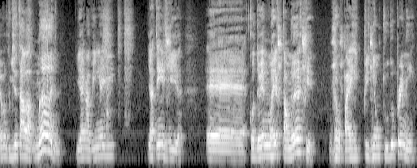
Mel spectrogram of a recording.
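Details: Articulation disorder: a lifelong diction problem in a man who perceives his own speech as correct.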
